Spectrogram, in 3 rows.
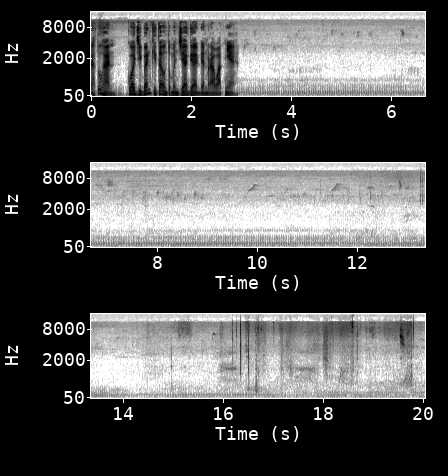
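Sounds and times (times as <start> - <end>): low background hum: 0.0 - 20.0
bird chirps: 2.9 - 14.0, 19.4 - 20.0.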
